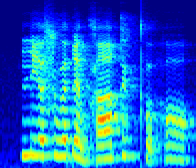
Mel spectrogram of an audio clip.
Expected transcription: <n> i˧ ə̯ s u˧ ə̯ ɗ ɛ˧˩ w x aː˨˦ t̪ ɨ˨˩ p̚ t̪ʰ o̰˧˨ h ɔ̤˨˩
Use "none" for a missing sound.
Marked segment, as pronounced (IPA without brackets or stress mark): n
